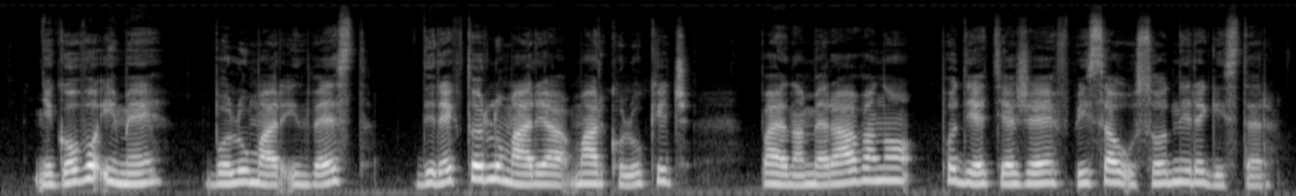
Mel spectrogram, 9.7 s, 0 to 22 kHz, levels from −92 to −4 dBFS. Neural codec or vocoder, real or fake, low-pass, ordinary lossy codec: none; real; 19.8 kHz; none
